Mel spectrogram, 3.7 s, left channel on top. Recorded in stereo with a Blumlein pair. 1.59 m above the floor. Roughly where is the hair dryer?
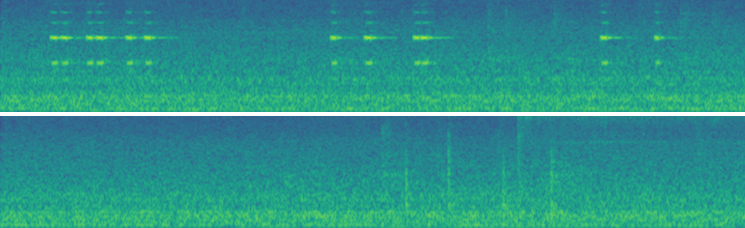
I don't hear a hair dryer.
